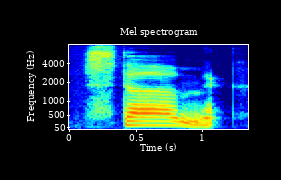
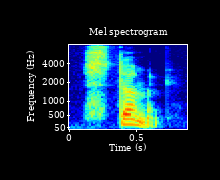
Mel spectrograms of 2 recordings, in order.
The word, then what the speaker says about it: stomach: St St stomach stomach put the stress on the first syllable stomach stomach a closed sound uh uh stomach example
